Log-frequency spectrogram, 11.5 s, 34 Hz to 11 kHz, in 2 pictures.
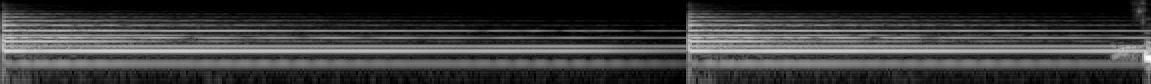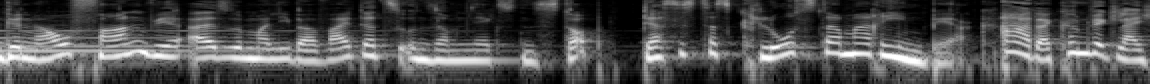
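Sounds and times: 
deep resonant church bell strikes: 0.0 - 8.6
speech: 5.7 - 11.4.

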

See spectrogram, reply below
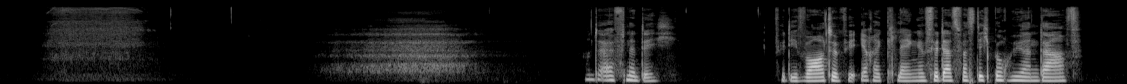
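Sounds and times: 
deep breath in and out: 0.4 - 1.7, 3.0 - 5.6
speech: 5.8 - 6.8, 7.8 - 10.9.

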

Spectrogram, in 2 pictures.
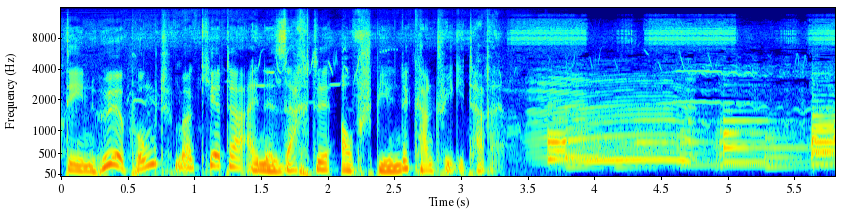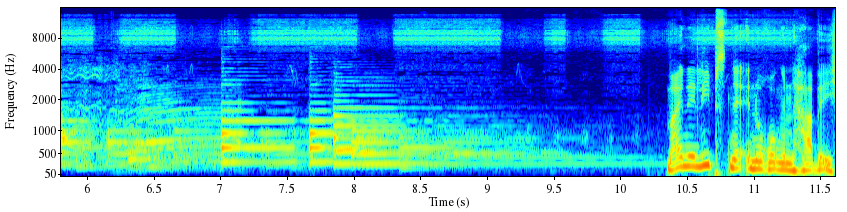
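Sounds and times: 
speech: 0.0 - 3.4, 10.4 - 11.5
crickets chirring: 0.0 - 11.4
cattle mooing in a video game countryside landscape: 3.5 - 7.3.

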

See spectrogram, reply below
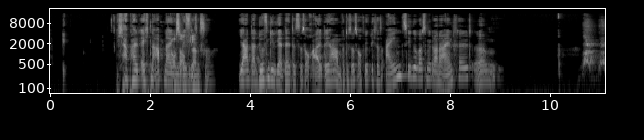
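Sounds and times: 
speech: 1.4 - 9.1
dog barking: 10.6 - 11.1.

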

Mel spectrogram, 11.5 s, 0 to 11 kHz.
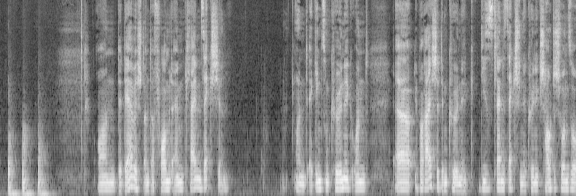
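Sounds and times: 
firm knocking on a door: 0.1 - 1.1
speech: 2.0 - 4.7, 5.9 - 11.5.

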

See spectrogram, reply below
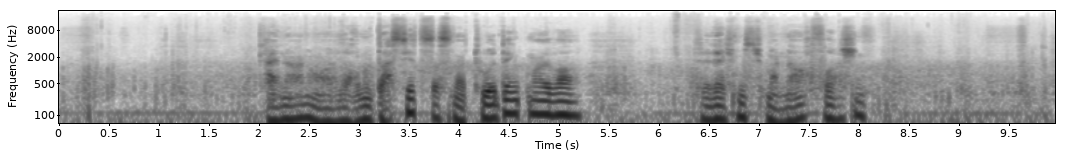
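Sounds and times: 
footsteps crunching along a small trodden dirt path across a field: 0.0 - 9.9
outdoor ambience: 0.0 - 9.9
soft rustle of grass: 0.0 - 9.9
speech: 2.1 - 5.3, 6.4 - 8.2.

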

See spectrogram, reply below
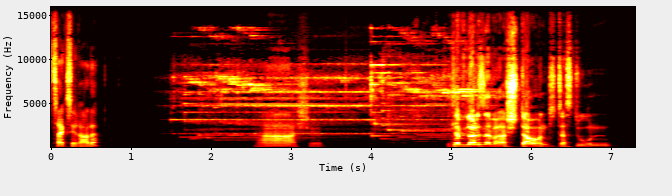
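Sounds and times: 
speech: 0.1 - 0.8, 2.6 - 3.6, 5.0 - 7.1
personalized iPhone ringtone playing a bright electronic melody: 1.4 - 6.0.

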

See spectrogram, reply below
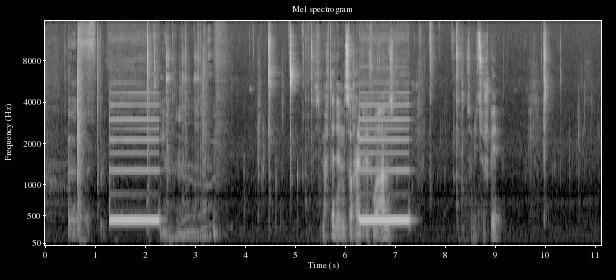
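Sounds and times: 
telephone ringing with an electronic tone: 1.3 - 2.4, 6.2 - 7.4
speech: 5.7 - 7.2, 8.9 - 9.2.

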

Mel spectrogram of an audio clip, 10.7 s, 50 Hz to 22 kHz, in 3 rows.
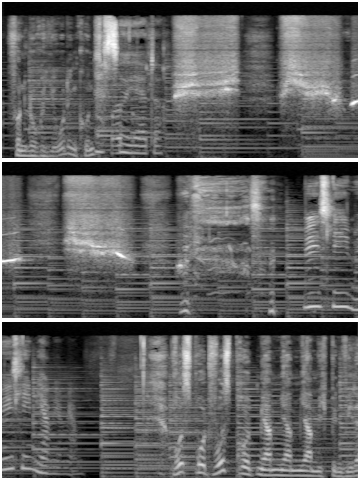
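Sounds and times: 
speech: 0.1 - 3.1, 5.3 - 8.0, 8.8 - 10.6
person whistling a wavering melodic tune: 1.7 - 5.0
laughter: 5.3 - 6.4.

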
